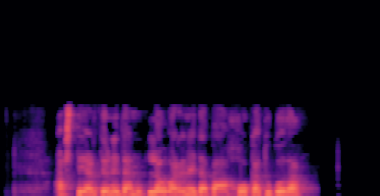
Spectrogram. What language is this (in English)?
Basque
